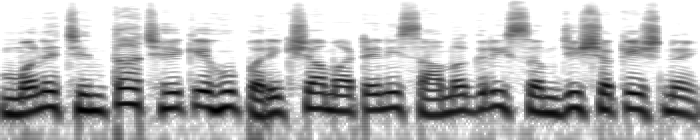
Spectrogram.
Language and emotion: Gujarati, fearful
